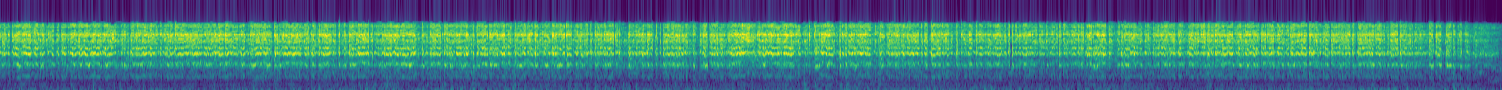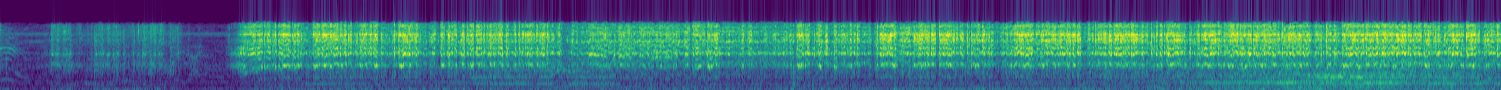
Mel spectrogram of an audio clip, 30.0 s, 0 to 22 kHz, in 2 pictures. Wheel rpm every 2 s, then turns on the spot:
170, 160, 170, 160, 170, 160, 160, 90, 40, 160, 160, 170, 170, 170, 170.
14-16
